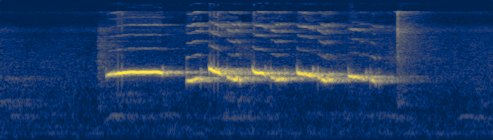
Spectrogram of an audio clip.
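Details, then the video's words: Orange-headed thrush singing at night, a sound said to stir other orange-headed thrushes and raise their breeding condition: one clear whistled phrase, steady then warbling and slightly falling, lasting about one and a half seconds, over a quiet background. "Suara Ini Bikin Gerah Anis Merah Lain"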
